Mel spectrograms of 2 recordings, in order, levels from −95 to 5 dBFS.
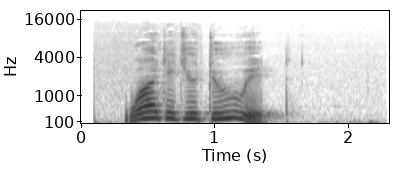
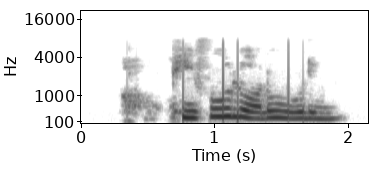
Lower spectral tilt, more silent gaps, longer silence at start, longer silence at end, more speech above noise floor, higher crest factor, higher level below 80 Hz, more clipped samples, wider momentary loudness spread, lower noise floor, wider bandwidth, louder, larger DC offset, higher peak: about the same, -8 dB/octave vs -7.5 dB/octave; neither; about the same, 0.35 s vs 0.3 s; first, 0.9 s vs 0.25 s; first, 39 dB vs 23 dB; about the same, 18 dB vs 14 dB; about the same, -56 dBFS vs -60 dBFS; neither; about the same, 10 LU vs 9 LU; first, -61 dBFS vs -44 dBFS; first, 10.5 kHz vs 7.6 kHz; about the same, -23 LUFS vs -21 LUFS; neither; about the same, -6 dBFS vs -8 dBFS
